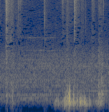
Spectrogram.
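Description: Hands handling and opening a small cardboard box: faint rubbing with a few light clicks and taps, and a brief low sound a little past halfway.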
